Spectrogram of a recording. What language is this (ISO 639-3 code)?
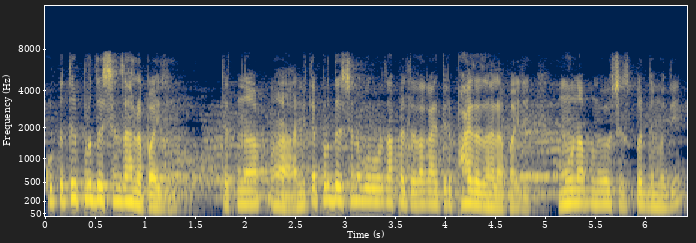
mar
